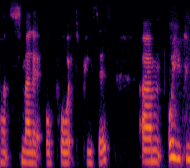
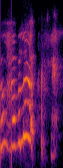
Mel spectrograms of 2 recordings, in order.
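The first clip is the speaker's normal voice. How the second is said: cheery offer. Retold or imitated. Offering the mat, retold.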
